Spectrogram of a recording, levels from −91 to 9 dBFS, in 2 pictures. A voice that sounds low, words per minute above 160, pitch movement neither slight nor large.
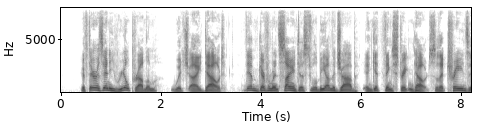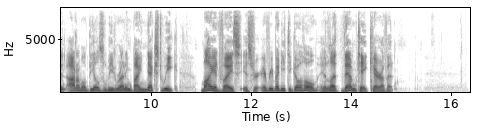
No: medium, 150 Hz; average, 175 wpm; average, 3.5 semitones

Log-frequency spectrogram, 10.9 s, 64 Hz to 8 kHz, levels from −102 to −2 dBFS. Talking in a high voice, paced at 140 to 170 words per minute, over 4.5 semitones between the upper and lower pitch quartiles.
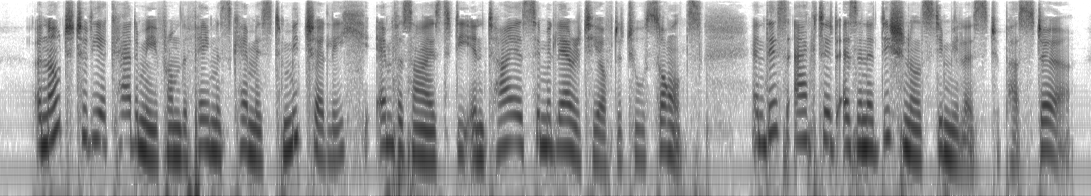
Yes: high, 195 Hz; average, 150 wpm; average, 5.2 semitones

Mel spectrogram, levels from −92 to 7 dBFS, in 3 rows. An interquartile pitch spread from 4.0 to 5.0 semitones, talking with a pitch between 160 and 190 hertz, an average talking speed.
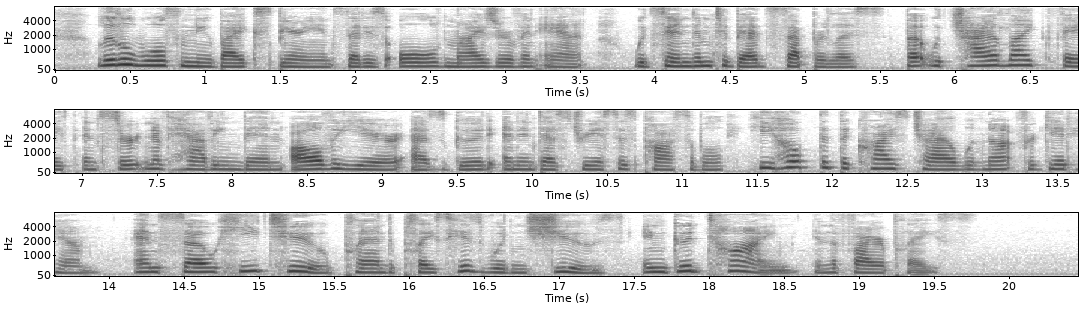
No: average, 3.0 semitones; medium, 185 Hz; average, 180 wpm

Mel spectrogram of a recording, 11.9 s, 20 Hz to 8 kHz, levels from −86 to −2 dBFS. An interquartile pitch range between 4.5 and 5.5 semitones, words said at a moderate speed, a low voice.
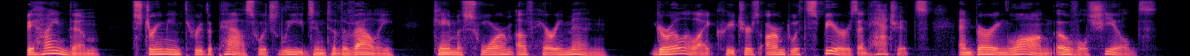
Yes: average, 4.9 semitones; average, 150 wpm; low, 105 Hz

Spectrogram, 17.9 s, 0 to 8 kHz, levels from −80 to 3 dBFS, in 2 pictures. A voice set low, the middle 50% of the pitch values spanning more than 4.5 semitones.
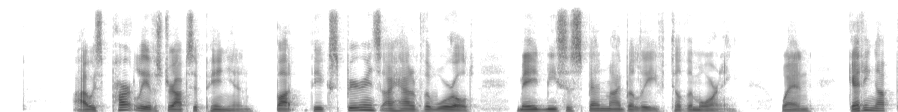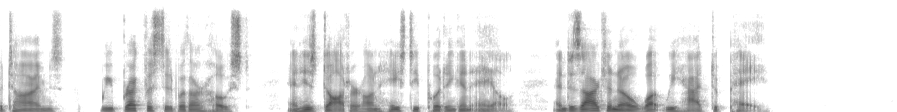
Yes: low, 100 Hz; average, 5.3 semitones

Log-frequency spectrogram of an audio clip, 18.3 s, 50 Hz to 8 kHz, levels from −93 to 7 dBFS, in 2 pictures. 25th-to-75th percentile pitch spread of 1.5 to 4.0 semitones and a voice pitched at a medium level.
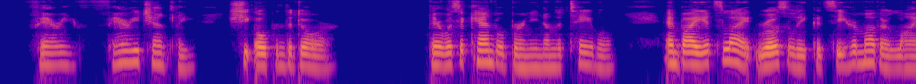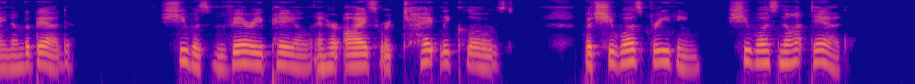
Yes: average, 3.7 semitones; medium, 160 Hz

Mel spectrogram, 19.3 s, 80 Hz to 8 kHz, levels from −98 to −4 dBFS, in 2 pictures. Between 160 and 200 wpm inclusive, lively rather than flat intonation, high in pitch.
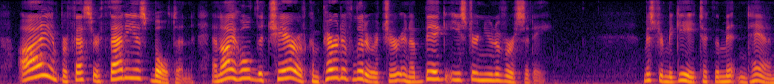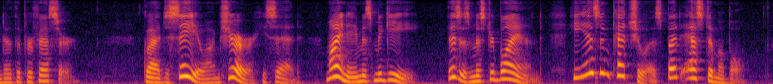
No: average, 150 wpm; wide, 9.0 semitones; high, 210 Hz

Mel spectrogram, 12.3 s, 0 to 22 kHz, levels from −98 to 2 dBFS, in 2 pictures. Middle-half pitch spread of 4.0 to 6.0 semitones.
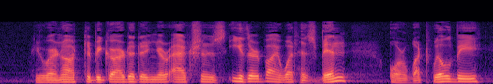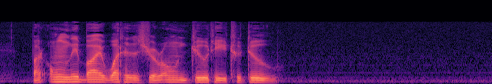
No: average, 2.8 semitones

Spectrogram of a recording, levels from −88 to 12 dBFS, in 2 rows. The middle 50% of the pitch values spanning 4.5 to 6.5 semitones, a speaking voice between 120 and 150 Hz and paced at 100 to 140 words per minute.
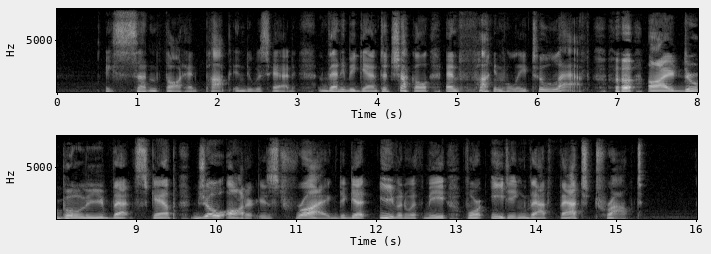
No: wide, 5.4 semitones; low, 110 Hz; slow, 135 wpm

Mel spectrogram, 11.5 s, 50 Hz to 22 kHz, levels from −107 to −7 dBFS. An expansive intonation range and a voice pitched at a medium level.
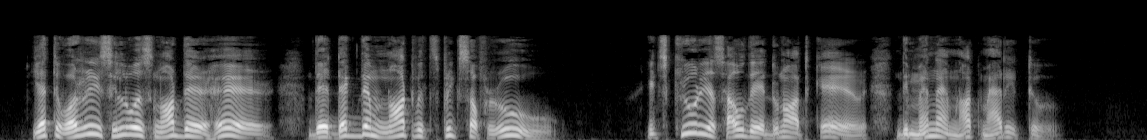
Yes: wide, 7.0 semitones; medium, 165 Hz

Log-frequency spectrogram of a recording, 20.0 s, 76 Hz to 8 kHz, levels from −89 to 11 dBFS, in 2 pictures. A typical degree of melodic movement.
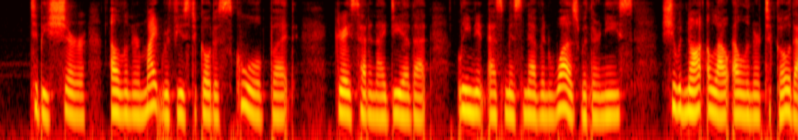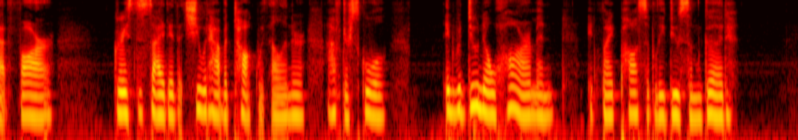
No: narrow, 2.0 semitones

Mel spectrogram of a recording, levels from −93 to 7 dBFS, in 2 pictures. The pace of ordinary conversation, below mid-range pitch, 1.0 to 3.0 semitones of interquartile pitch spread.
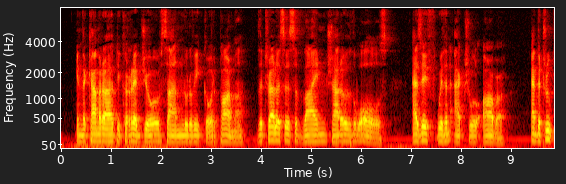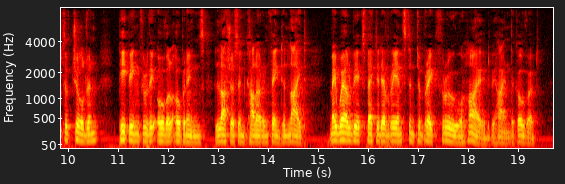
Yes: average, 165 wpm; low, 100 Hz; narrow, 2.4 semitones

